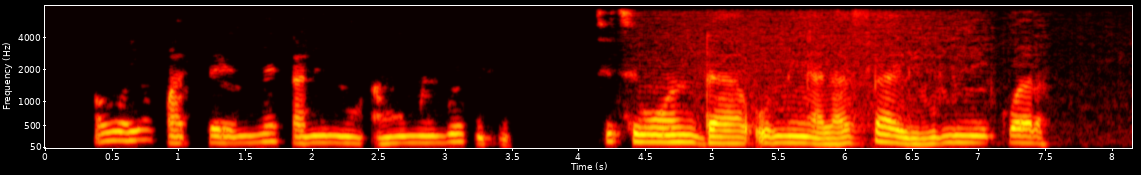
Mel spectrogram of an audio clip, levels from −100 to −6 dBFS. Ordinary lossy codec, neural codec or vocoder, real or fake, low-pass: none; codec, 16 kHz, 8 kbps, FreqCodec, larger model; fake; 7.2 kHz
